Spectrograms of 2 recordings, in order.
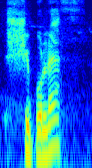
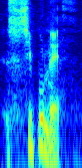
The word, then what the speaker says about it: Shibboleth: to pronounce the word Shibboleth, but the Ephraimites could not pronounce the H in the word and pronounced it Sibboleth.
